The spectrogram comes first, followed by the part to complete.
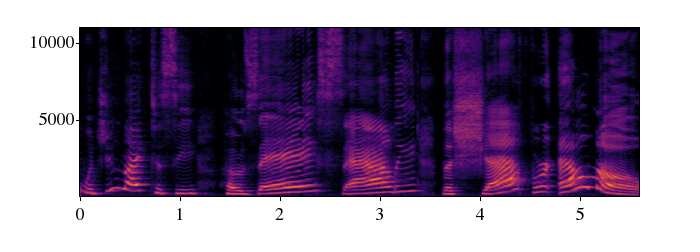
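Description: Against a quiet background, a woman in a raised, projected voice with an upbeat, playful tone speaks at a very slow pace, high in pitch, with very wide pitch swings and big swings in loudness. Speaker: speech-language pathologist. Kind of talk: children's therapy play demo to camera. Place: home room. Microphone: webcam.

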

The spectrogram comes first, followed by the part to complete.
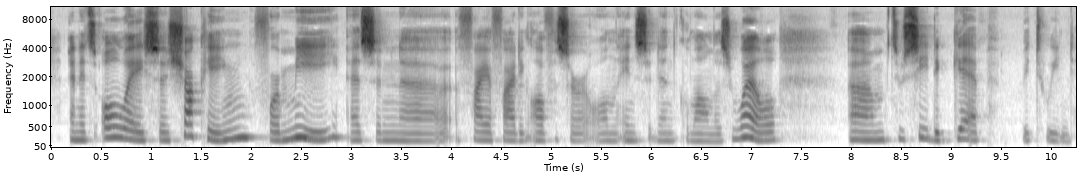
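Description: A woman speaks at a fairly slow pace with a Dutch accent. Her pitch varies in an ordinary way over a quiet background. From Netherlands. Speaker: conference moderator and fire chief; conference moderator. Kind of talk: session moderation. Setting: stage with audience. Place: hall. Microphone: handheld.

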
